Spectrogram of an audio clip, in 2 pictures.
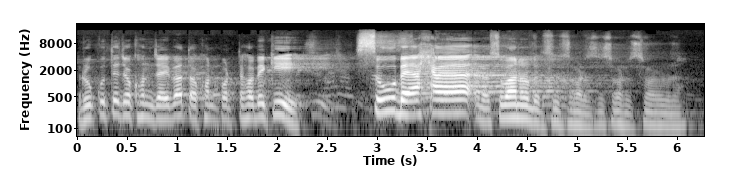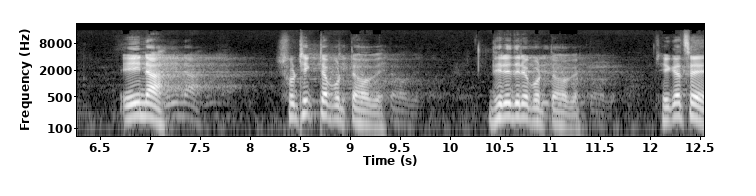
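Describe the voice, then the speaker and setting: A man teaching children Quran recitation, questioning and coaxing them, then modelling the verses slowly. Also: mid-range voice, fairly bright tone, long reverb tail.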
